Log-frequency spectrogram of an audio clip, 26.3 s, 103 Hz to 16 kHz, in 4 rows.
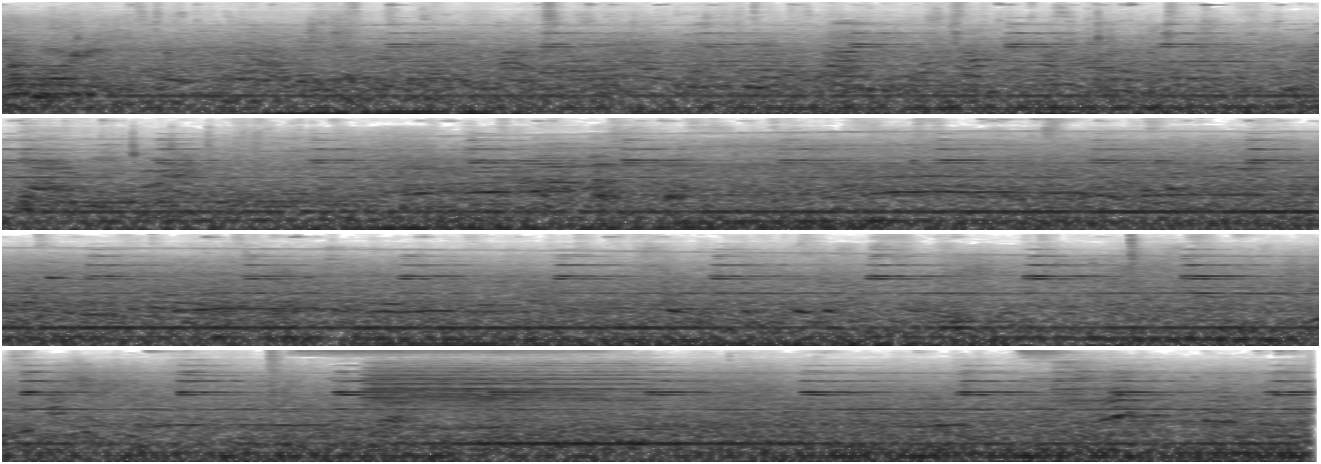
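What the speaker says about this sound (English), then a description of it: "they are moving it over to track number 2 to make way for an inbound train" An Amtrak San Joaquins train rolls slowly along the platform tracks, a deep steady rumble that swells and eases as cars pass, with faint wheel squeal and a high tone late on.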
